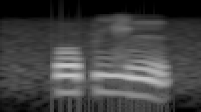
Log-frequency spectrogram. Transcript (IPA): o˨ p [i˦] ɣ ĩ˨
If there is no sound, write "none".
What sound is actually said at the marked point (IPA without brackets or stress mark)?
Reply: i˨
